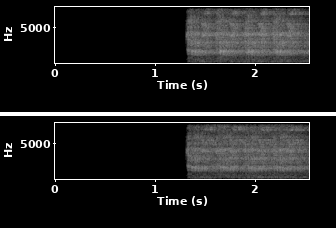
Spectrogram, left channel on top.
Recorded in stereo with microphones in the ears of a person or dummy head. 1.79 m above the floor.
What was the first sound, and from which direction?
A camera shutter, 5° left (ahead or behind).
